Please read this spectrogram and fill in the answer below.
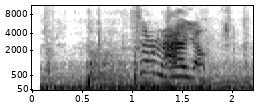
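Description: A young girl's voice: one short, high-pitched call about a second in, falling slightly in pitch, over a steady low rumble.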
